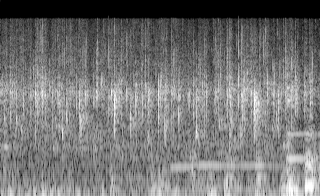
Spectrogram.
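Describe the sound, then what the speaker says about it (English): Water runs from a tap into a sink while a mouse pad chess board is being cleaned, a steady splashing gush that holds throughout, close and fairly loud. "A little bit of water."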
